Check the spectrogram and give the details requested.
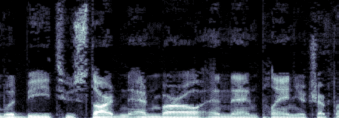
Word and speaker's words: Edinburgh: Way They Don't Really they don't pronounce their consonants okay so it's almost like Edinburg like it just kind of cuts off so once you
